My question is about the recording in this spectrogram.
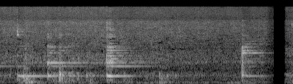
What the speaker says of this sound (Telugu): ఇదే ఆయిల్లోనే టమాటా, పచ్చిమిర్చి కూడా బాగా ఫ్రై చేసేసుకున్నాను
